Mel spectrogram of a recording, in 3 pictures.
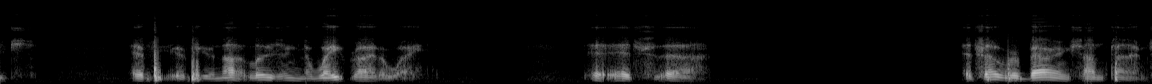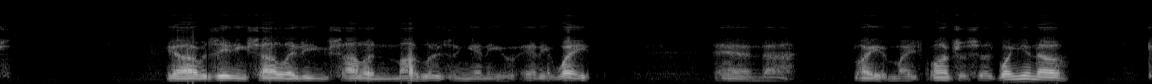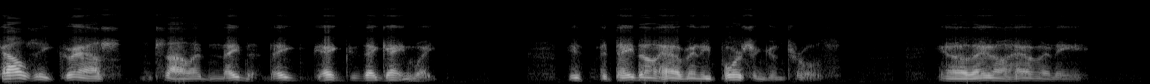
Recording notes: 100 Pounders Phone Meeting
